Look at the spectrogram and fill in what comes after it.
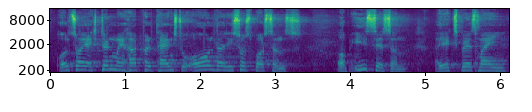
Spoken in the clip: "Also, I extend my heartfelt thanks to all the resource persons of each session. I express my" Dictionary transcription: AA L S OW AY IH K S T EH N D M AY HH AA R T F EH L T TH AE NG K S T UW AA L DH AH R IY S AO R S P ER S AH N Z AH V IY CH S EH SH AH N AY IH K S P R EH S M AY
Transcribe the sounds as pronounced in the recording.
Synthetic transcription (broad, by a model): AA L S OW AY IH K S T EH N D M AY HH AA R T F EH L T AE NG K S T UW AA L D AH R IY S AO R S P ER S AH N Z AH P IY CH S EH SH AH N AY IH K S P R EH S M AY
